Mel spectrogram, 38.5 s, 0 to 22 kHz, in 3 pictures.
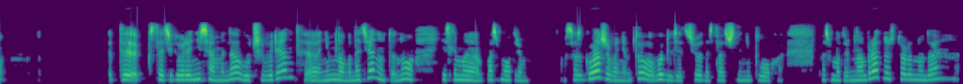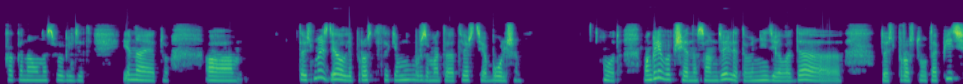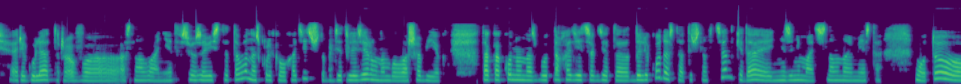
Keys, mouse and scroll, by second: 4.0 middle click, 4.5 Tab, 6.6-8.4 middle drag, 9.7-13.1 middle drag, 13.8-16.0 middle drag, 16.1-19.0 middle drag, 19.8 z, 20.5-23.6 middle drag, 21.1 z, 26.2-29.4 middle drag.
